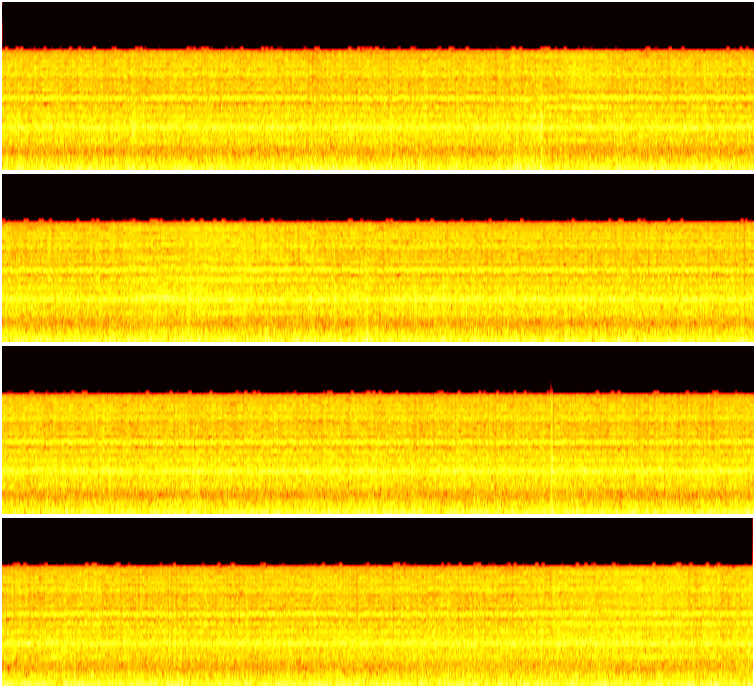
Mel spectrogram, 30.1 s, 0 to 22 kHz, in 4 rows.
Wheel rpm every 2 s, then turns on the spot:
160, 160, 170, 160, 160, 160, 160, 160, 160, 160, 160, 160, 160, 160, 160.
none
